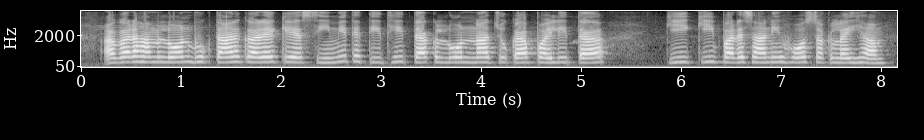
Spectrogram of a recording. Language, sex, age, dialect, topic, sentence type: Magahi, female, 25-30, Western, banking, question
